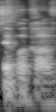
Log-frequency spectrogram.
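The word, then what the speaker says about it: Tsyplakov: Now you've done that to me deliberately is how you pronounce it. Ciplov.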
